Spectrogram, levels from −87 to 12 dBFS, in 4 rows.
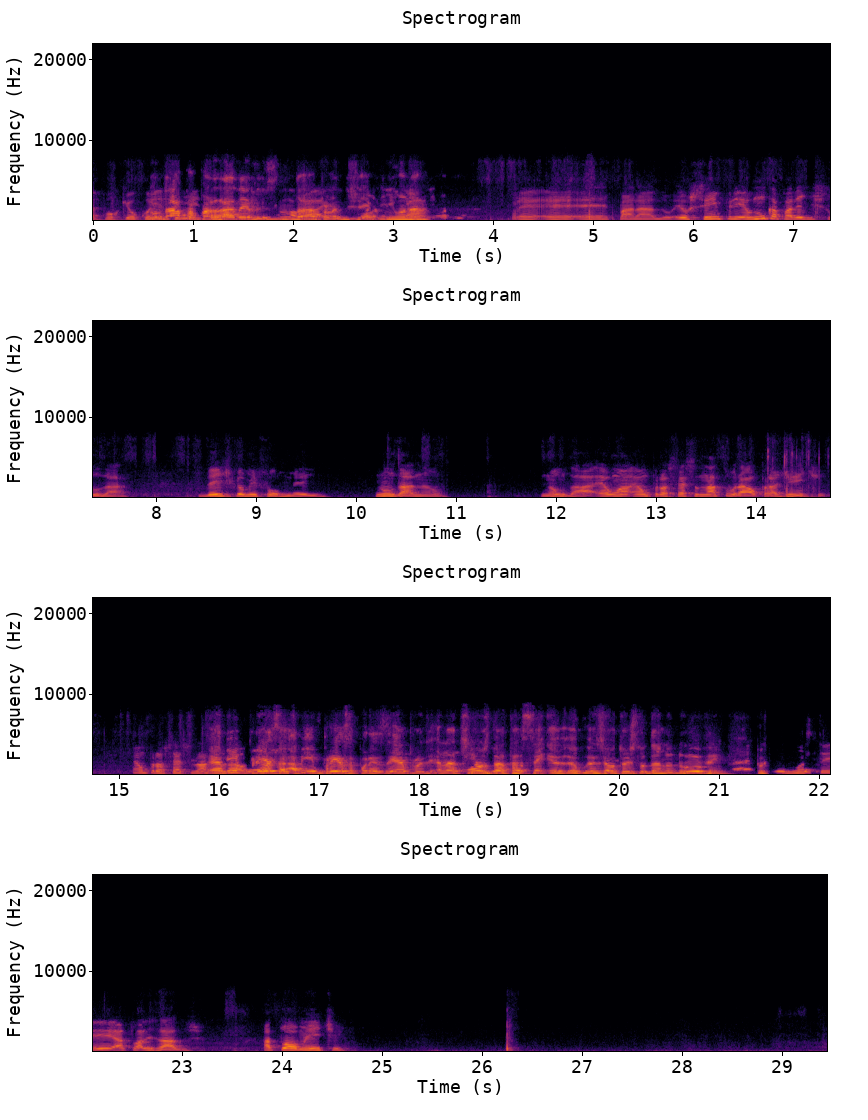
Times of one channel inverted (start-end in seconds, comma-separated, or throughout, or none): none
